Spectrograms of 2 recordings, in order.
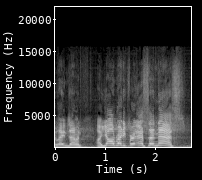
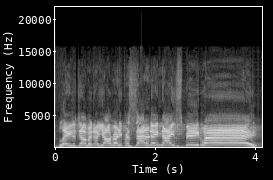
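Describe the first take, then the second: First: It is said with weak, low energy. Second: It is said with strong, high energy.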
